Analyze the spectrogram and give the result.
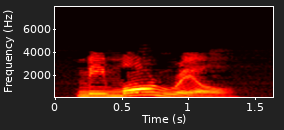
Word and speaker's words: memorial: 好，我们给 m-e-m-o-r 这个词根加上另外一个形容词后缀 i-a-l 组成的词读作 memorial。 memorial 在这里字母 e 改读作短的元音 e，而字母 o 读圆口的长元音 o。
